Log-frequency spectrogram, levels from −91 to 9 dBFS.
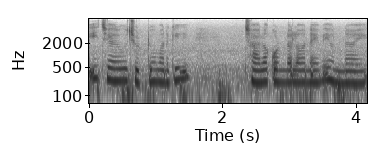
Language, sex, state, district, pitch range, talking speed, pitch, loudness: Telugu, female, Andhra Pradesh, Srikakulam, 210-225 Hz, 115 wpm, 215 Hz, -15 LUFS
